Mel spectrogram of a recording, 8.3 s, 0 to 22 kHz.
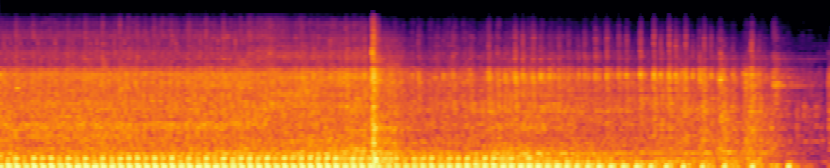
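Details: Cub Cadet 1200, cast-iron single-cylinder 12HP K301, sat for years, tank and carb cleaned, new fuel lines, owner plans more carb cleaning: steady thumping beat, about four pulses a second, even and strong before winding down; normal running.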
